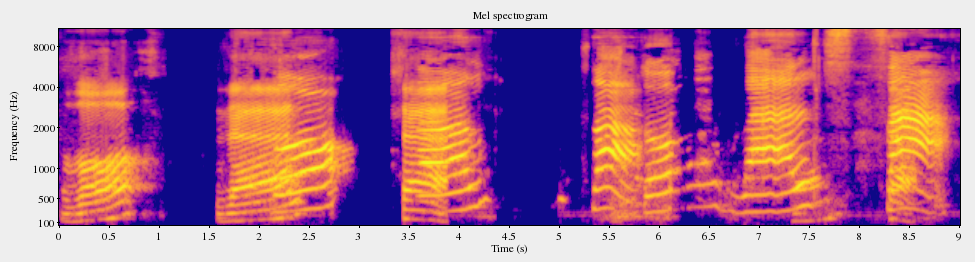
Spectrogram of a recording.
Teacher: এই তিনটি হরফ উচ্চারণের সময় জিহ্বার অগ্রভাগ দাঁতের আগার সাথে লেগে উচ্চারিত হবে। অর্থাৎ এই তিনটি হরফ যখন আমরা উচ্চারণ করব তখন আমাদের জিহ্বার এই অগ্রভাগটা এবং দাঁতের আগাটা একসাথে মিলিত হবে, একসাথে মিলিত হয়ে এই তিনটি হরফ সফট করে উচ্চারণ করতে হবে।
